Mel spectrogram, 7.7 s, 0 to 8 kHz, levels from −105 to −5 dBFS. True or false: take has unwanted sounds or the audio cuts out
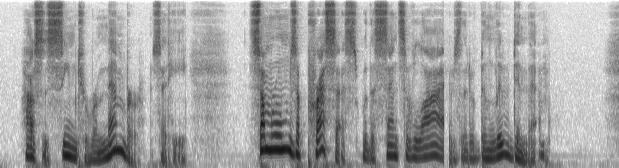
true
